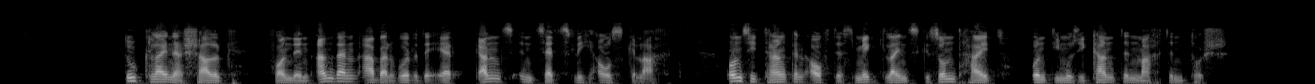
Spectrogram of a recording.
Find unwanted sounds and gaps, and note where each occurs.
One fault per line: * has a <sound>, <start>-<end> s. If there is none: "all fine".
all fine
